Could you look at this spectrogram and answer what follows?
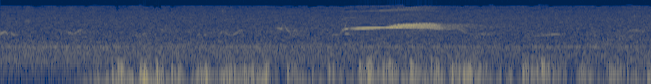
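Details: Western wood pewee (Contopus sordidulus) at Lawrence E. Wood Picnic Area: one high slurred note that rises slightly, then drops away, above a steady low rumble of wind.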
